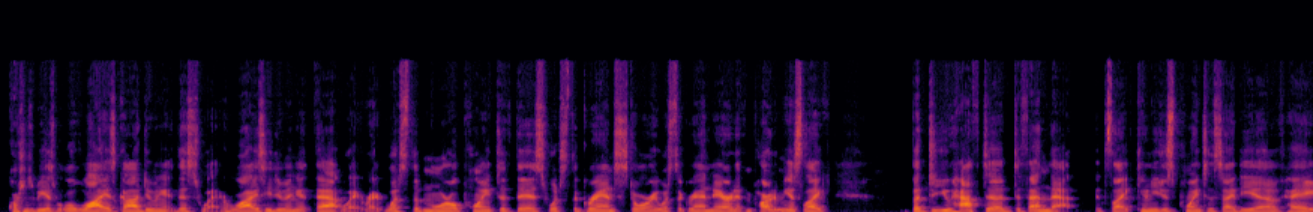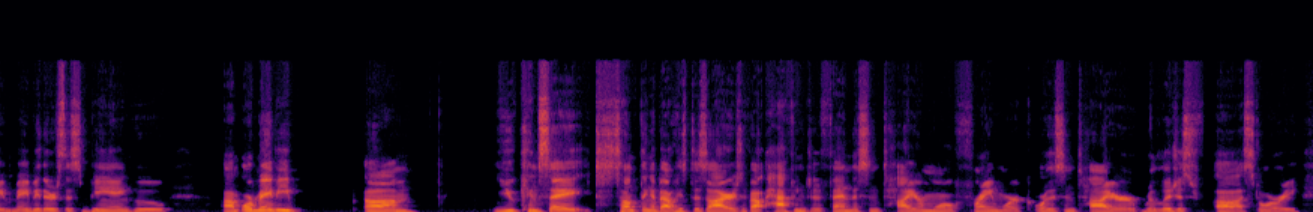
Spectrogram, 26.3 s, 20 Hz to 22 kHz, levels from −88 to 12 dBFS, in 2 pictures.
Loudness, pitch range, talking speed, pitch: -26 LUFS, 95-105 Hz, 205 wpm, 100 Hz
